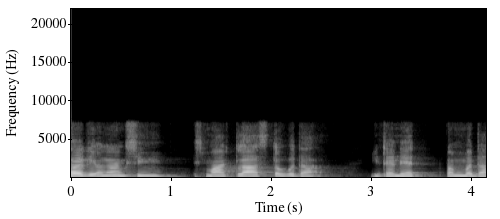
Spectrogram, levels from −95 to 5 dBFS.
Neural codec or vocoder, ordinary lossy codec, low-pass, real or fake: codec, 32 kHz, 1.9 kbps, SNAC; none; 7.2 kHz; fake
